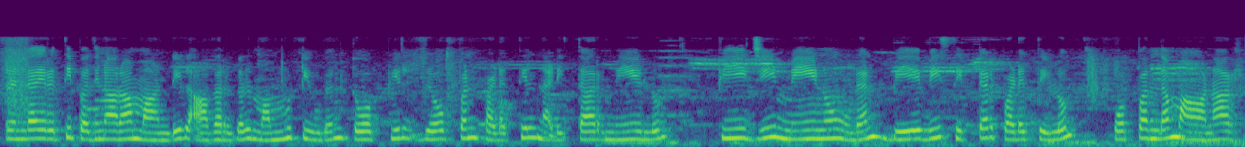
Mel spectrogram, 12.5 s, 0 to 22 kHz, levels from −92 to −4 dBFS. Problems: none marked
